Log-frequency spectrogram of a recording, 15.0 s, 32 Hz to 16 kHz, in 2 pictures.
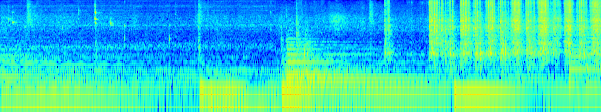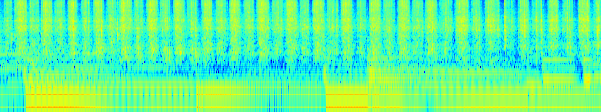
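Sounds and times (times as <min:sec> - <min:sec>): background music: 0:00.0 - 0:15.0
carrot rasping on grater: 0:05.4 - 0:15.0.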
